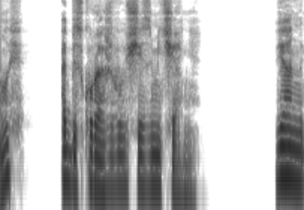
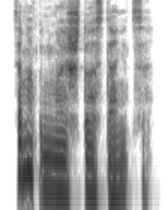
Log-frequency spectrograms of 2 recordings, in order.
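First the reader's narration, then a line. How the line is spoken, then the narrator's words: Weary. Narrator (Russian): устало проговорила Вианна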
